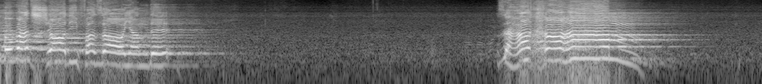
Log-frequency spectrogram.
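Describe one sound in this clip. An elderly man speaks slowly and calmly, close by.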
